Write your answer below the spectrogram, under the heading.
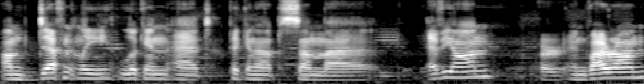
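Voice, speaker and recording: Relaxed in tone, a man speaks at a very slow pace and a fairly high pitch, with ordinary pitch variation and music in the background. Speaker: crypto livestreamer. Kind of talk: casual livestream commentary. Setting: livestream with chat. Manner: relaxed, laid-back.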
